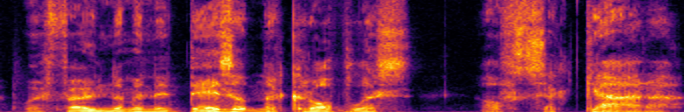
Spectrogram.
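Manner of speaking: low, soft epic movie-trailer delivery of "desert necropolis"; Hollywood trailer voice. Shown as a demonstration. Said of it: "It just sounds Hollywood".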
